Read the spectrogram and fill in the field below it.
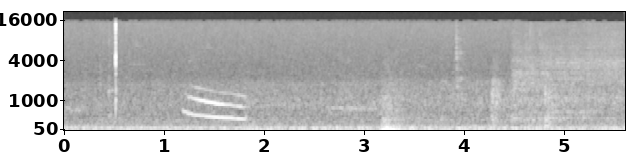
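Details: Domestic cat calling through a window screen for attention, giving one clear, drawn-out meow that slides downward, followed by faint knocks against a low background hum.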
